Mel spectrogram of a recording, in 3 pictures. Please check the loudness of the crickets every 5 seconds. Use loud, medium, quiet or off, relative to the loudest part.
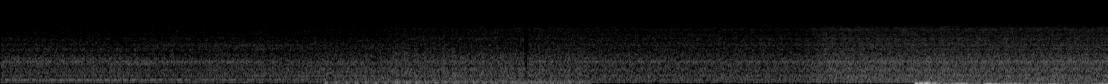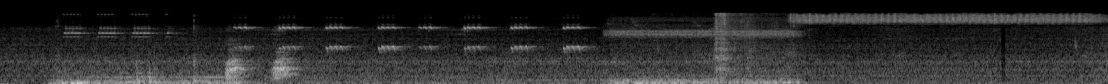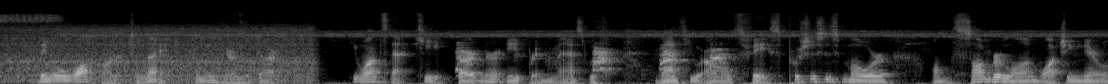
off, off, loud, loud, medium, quiet, quiet.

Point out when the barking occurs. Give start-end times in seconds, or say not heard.
12.8-14.0, 26.7-29.4.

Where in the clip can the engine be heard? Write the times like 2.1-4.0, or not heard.
0.0-25.4.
